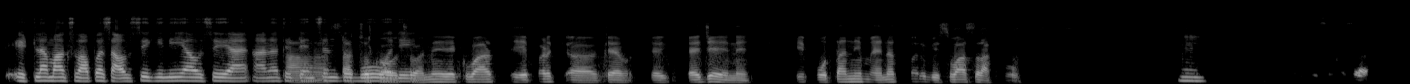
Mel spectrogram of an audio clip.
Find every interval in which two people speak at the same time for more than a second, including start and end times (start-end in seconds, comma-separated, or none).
2.8-4.1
